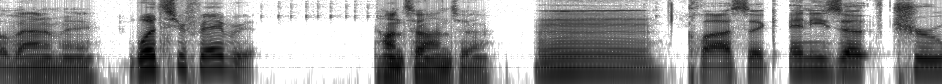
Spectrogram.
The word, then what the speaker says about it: Hunter x Hunter: anime what's your favorite Hunter Hunter classic and he's a true wee because he said Hunter Hunter and not Hunter x Hunter because the x is silent and he already knew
